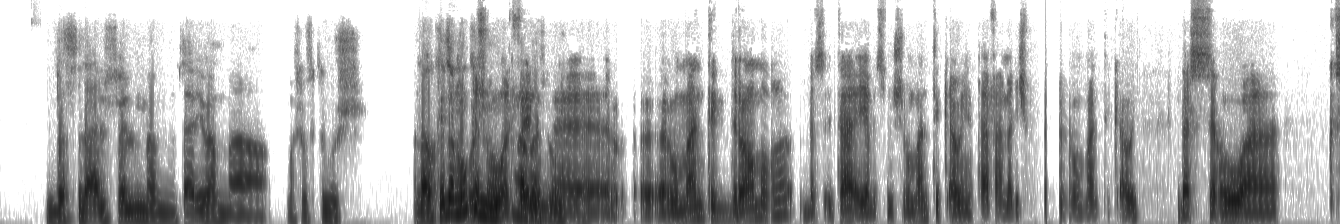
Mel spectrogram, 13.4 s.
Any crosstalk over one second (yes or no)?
yes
